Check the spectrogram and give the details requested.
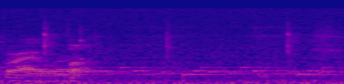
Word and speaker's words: pho: Bo? Pho, it's where I work. Pho. It's pronounced pho. Like P-H-O. It's pronounced pho. It's Vietnamese.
